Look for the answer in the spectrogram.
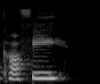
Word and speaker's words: Ko-fi: I have a store up on Ko-fi, coffee, however it is pronounced, Coffee.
